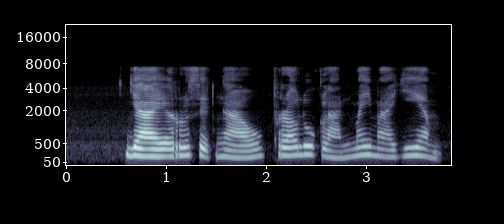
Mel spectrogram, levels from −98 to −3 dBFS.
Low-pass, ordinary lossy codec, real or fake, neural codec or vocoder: 7.2 kHz; none; real; none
